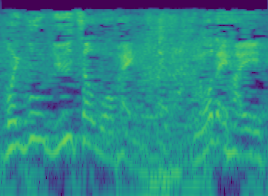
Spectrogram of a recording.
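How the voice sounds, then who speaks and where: A man's voice: high-pitched, lively intonation, unhurried. A man playing an earnest narrator of a superhero cartoon, delivering a scripted dramatic introduction. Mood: earnest, heroic. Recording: music mixed under the voice.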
